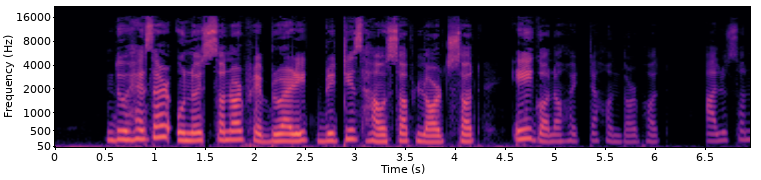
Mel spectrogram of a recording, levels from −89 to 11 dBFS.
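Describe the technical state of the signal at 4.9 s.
At 4.9 s the speech carries zipper noise, running from 4.61 to 5.27 s. The level falls by roughly 20 dB in unsmoothed 1 dB steps, around fifty per second, and each step clicks, producing a rapid ticking that rides on the speech during the fade.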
